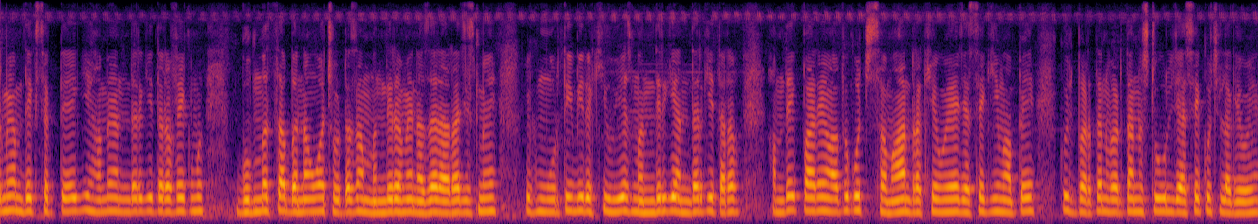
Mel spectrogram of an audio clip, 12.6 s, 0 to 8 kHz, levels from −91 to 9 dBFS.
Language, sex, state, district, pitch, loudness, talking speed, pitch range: Hindi, male, Rajasthan, Churu, 170 Hz, -16 LUFS, 285 wpm, 165-180 Hz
